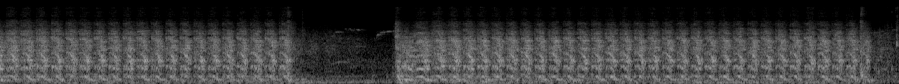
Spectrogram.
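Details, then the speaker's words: Toyota Kijang diesel with an overheating history, thermostat removed, after head service: long, steady cranking near 210 per minute, a pause, then more cranking without catching. Starts harder than normal because the glow plugs get no current. "untuk startnya agak susah seharusnya itu kalau diesel kalau pagi kalau yang normal itu Du sampai empat kali Kekek Kekek gitu hidup"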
